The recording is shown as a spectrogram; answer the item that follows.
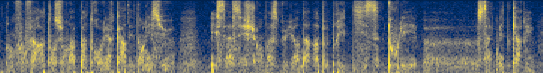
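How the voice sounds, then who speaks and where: A man speaks entirely in a whisper, as in an ASMR gaming video. He comments on gameplay in casual slang, rambling from one explanation to the next.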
